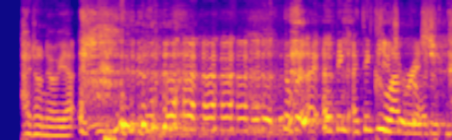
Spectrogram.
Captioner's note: laughter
